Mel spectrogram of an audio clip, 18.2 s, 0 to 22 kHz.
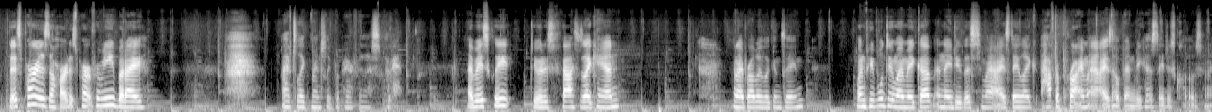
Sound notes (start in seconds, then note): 2.9 sighs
